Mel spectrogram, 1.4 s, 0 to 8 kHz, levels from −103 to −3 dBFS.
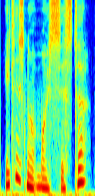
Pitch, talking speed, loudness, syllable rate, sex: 180 Hz, 210 wpm, -15 LUFS, 4.8 syllables/s, male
